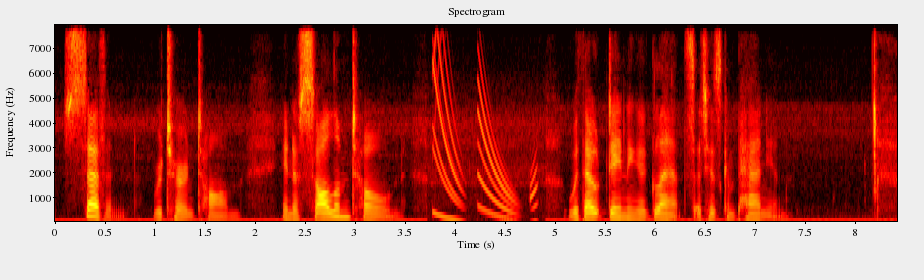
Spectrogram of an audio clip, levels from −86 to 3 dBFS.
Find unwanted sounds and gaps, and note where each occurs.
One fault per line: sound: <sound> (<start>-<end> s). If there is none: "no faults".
sound: chirp (3.8-4.8 s)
